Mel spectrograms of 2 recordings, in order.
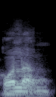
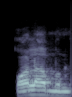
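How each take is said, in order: First: The word ends without any added 'un' sound. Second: The word ends with an added 'un' sound. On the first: This is the everyday spoken form. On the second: This is the full formal reading. "nggak usah bilang kita, ada kolamun. Tidak perlu"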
